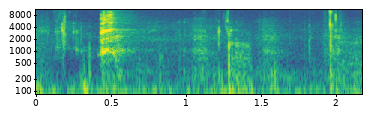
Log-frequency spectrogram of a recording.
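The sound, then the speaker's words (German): Crunchy chewing of cheese-flavoured Bugles corn snacks: a few sharp crunches stand out among softer, irregular mastication sounds, faint and alone. “Die crunchen gut, die riechen nach Käse, aber mhm. schmecken tun die eigentlich nur nach dem Teig.”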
